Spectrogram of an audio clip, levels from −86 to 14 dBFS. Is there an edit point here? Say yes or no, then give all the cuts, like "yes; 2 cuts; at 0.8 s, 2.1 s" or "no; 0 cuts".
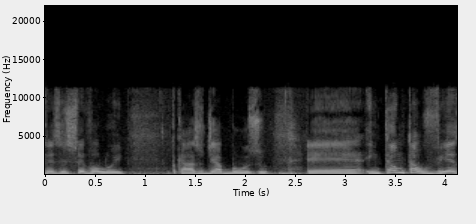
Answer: yes; 1 cut; at 1.3 s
